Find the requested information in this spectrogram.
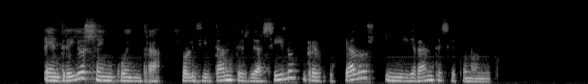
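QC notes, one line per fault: No faults noted in this speech clip.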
